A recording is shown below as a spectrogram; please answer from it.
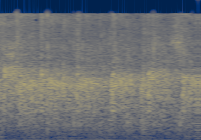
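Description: A church congregation breaks into dense, continuous clapping, filling the room evenly from start to finish with no voices standing out.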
